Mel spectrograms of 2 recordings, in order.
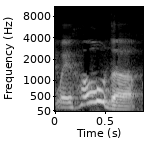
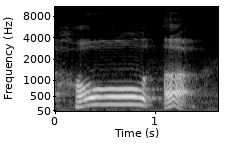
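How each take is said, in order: First: Said in the usual way. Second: Surprised. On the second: Retold or imitated. Stunned by the plot twist.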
